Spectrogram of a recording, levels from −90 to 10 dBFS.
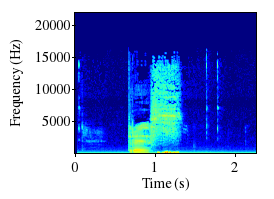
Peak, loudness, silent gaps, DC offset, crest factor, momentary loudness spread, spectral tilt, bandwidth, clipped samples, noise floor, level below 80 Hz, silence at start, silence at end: -10 dBFS; -28 LUFS; none; under 0.1%; 22 dB; 24 LU; -4 dB/octave; 16.5 kHz; under 0.1%; -51 dBFS; -42 dBFS; 0.05 s; 0.05 s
